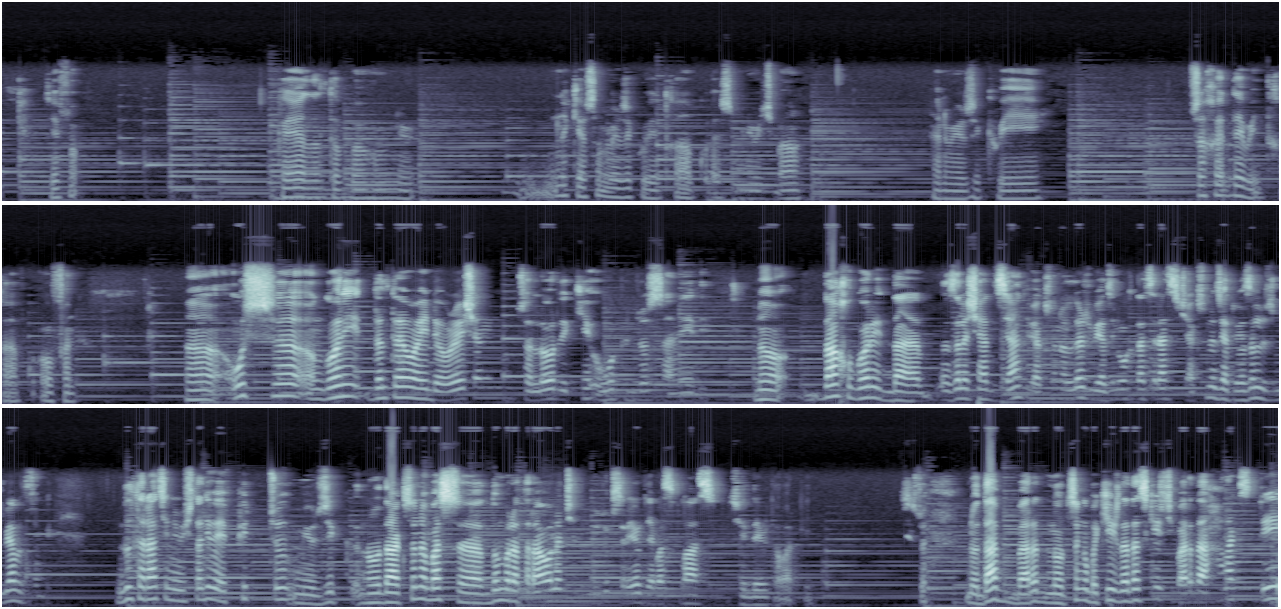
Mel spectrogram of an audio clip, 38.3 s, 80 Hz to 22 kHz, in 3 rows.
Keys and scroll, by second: 2.3 BackSpace, 6.6 BackSpace.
